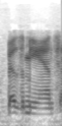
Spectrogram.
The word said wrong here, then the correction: Bezmenov: I can't pronounce that guy's name. You know, the B guy that's on the video with the glasses. – Bezmenov, yeah. – Bezmenov. There you go.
